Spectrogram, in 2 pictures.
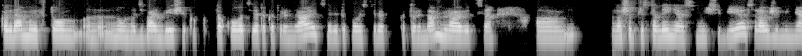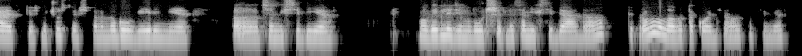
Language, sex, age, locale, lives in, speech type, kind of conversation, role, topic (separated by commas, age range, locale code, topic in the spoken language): Russian, female, 30-34, ru-RU, Germany, conversation, advice, advisor, Как проявляется ваша неуверенность в своей внешности или в отношении своего тела?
